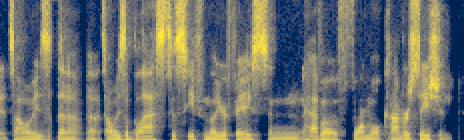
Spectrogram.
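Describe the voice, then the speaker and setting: Very fast and somewhat breathy, a man with an American accent speaks in a dark, mellow tone, the sound dry and close with no echo against a quiet background. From Southern California. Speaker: entrepreneur and podcaster. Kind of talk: interview conversation. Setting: podcast interview.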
